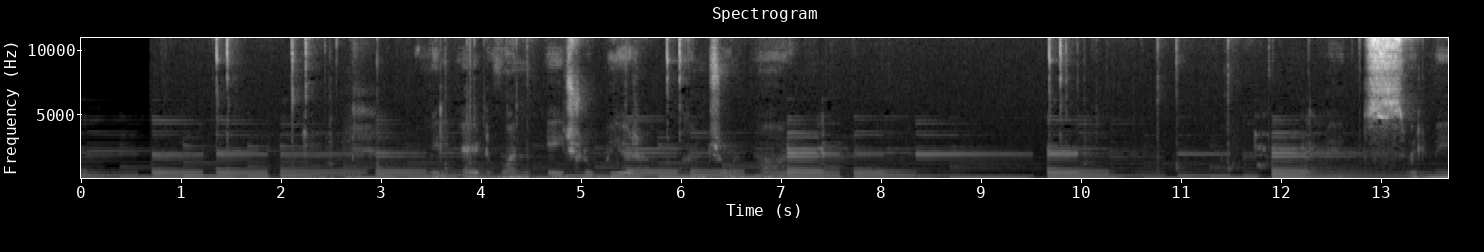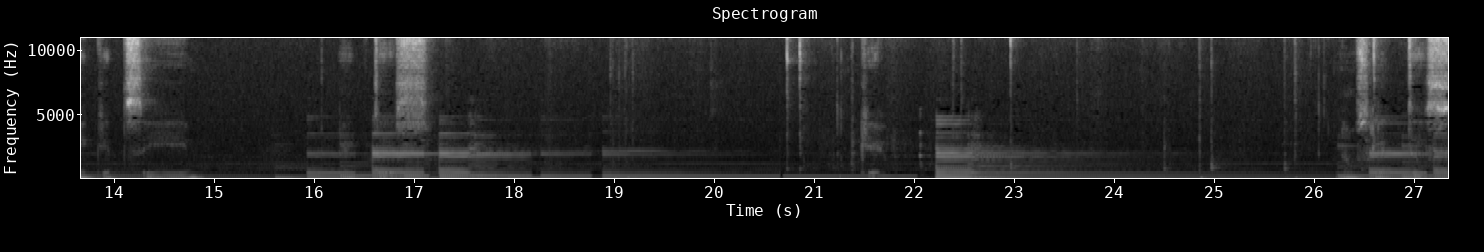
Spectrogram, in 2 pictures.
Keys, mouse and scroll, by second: 0.0 alt+z, 0.1 click, 0.4 ctrl+s, 0.4 middle click, 0.6 `, 1.4 click, 2.1 Tab, 2.9 middle click, 4.0-4.9 scroll up 4, 5.4 ctrl+r, 9.7 click, 10.2 scroll down 1, 10.9-11.4 shift+middle drag, 12.0 `, 19.1 g, 20.8 drag, 21.2-22.5 scroll down 1, 22.5 3, 22.9-24.6 middle drag, 25.0-25.7 shift+middle drag, 26.5 click.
